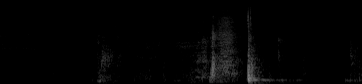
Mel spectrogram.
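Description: Plastic paint pots clatter as they are handled.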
